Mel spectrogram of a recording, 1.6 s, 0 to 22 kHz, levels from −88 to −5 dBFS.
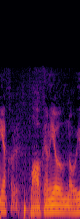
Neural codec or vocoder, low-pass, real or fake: codec, 16 kHz, 0.5 kbps, X-Codec, WavLM features, trained on Multilingual LibriSpeech; 7.2 kHz; fake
